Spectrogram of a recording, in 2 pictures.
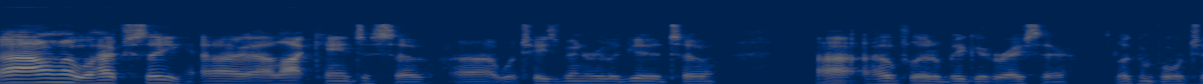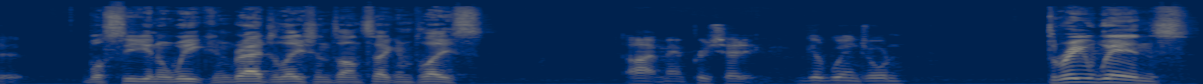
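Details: Adult male speakers, interview over headset microphones; normal speech.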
